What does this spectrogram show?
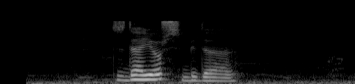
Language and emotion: Russian, neutral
